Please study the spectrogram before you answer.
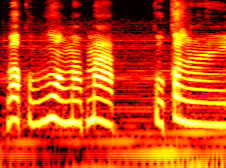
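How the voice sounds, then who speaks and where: A woman voicing a boastful schoolkid in a cartoon, telling a scary story slowly and suspensefully, in halting, drawn-out phrases. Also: close to an everyday voice. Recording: music behind the voice. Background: clear background music.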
